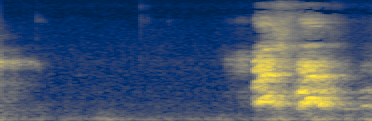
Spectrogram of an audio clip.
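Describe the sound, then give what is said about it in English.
Dogs bark in the background at home. After near silence, a couple of quick barks sound close together near the end. “I apologize for the noise in the background. We have dogs.”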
